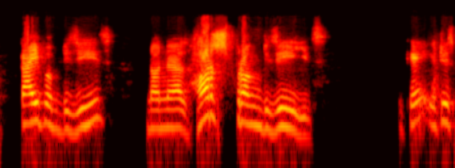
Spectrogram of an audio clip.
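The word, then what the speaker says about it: Hirschsprung: important you know type of disease known as Horst from disease okay it is pronounced as hoarse from disease so let's talk about this now this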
